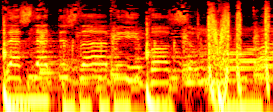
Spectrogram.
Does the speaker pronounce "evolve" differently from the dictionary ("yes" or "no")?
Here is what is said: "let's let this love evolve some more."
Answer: yes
